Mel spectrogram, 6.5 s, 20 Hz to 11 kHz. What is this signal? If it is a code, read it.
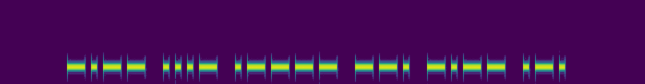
Morse code, heard as a keyed tone, about 20 wpm, 700 Hz. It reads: YV1GYR
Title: DXCC-100 Call Signs - 6 Characters - Repeated 2x - 20wpm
